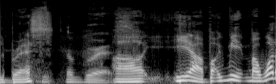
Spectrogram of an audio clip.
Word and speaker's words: Libresse: Some people call it Libresse, but I think the right way to pronounce it is actually Libresse.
